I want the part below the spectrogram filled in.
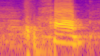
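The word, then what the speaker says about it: خواب: ख्वाब देखिए खे प्लस वाव प्लस अलिफ प्लस बेस में वाव साइलेंट रहता है, ख्वाब।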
